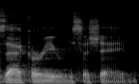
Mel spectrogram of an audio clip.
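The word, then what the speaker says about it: Zaccharie Risacher: My next is Zachary Risacher. That is how you pronounce his name.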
